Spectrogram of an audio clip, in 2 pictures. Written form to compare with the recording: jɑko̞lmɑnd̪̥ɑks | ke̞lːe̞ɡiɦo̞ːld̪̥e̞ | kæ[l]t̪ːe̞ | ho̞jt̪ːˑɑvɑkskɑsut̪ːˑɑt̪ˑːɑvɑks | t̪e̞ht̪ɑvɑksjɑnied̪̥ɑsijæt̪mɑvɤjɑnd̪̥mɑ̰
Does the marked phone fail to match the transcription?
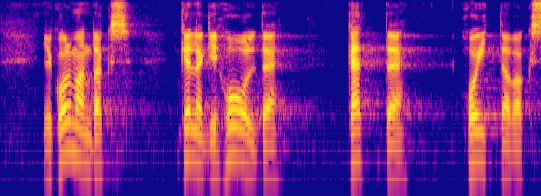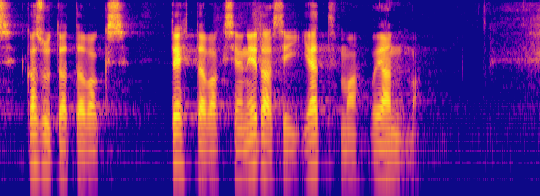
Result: yes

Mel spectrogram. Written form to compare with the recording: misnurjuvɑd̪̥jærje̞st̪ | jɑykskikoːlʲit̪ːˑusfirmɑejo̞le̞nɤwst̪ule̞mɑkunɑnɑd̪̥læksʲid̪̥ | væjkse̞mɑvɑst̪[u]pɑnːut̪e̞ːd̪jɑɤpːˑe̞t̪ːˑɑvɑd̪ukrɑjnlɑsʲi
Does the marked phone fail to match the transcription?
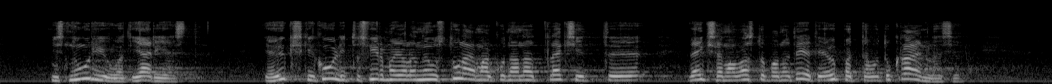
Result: no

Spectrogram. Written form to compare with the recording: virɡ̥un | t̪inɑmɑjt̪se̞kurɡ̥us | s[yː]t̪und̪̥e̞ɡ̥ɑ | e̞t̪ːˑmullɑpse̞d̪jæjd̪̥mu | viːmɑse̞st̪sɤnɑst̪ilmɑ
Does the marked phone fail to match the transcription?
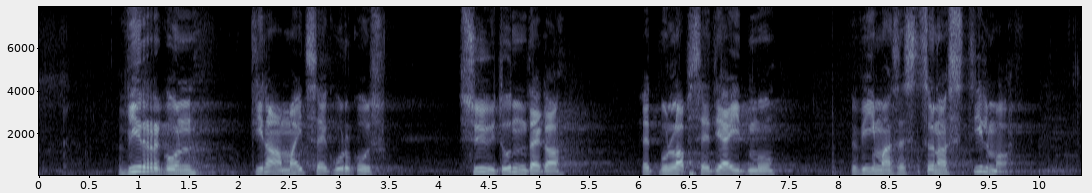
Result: no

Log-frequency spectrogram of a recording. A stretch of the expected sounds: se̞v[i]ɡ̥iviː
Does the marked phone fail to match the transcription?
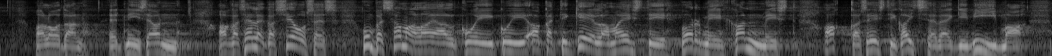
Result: yes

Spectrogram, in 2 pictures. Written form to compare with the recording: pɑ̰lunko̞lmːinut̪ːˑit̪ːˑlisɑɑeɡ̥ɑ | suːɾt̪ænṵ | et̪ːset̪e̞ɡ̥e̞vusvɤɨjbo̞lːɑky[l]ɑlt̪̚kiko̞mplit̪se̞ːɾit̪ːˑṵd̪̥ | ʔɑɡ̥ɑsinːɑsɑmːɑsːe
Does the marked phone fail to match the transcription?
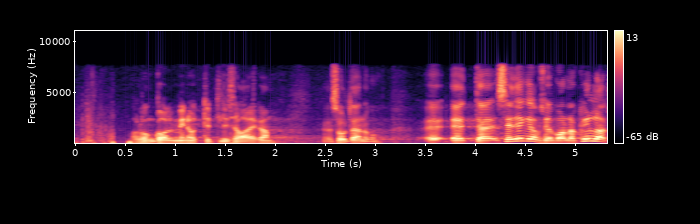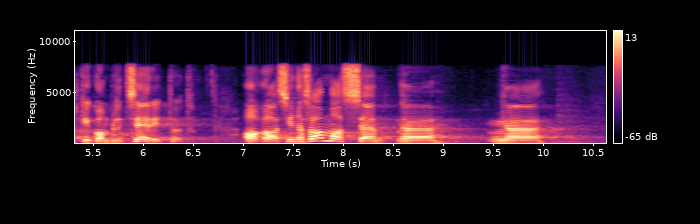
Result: yes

